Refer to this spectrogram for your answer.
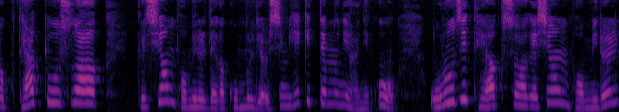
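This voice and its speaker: A woman's high, dark, mellow voice with very wide pitch swings at a fairly quick pace, on a very clean recording with a silent background. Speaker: exam prep coach / channel host. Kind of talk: lecture-style monologue. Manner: fast.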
